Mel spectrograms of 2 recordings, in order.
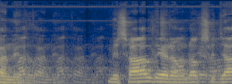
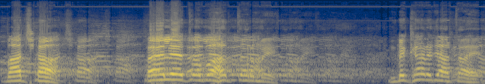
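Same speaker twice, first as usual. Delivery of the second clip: loud, slow verse recitation; declaimed elegy; 3 semitones higher, 11 dB louder, slower than usual. Acted. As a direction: let the line ring out slowly and loudly.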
